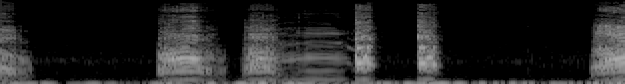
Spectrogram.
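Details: Goose honking on a farm: a string of strong, harmonic nasal calls, two longer blaring honks followed by shorter clipped ones and a final loud honk, closely spaced.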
